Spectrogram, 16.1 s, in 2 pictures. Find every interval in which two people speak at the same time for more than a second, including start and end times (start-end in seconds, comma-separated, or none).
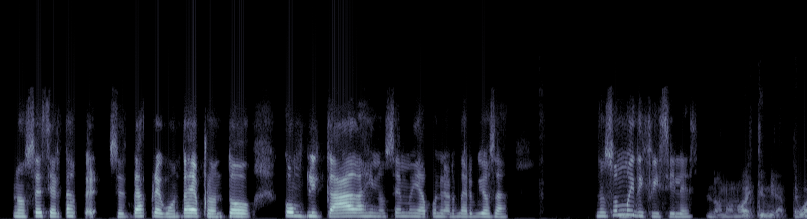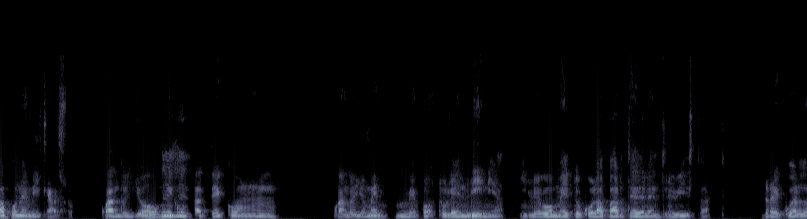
none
